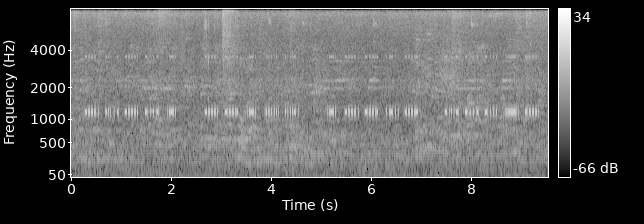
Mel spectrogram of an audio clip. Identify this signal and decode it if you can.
Hellschreiber (Feld-Hell, 122.5 baud), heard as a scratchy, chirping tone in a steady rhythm, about 1190 Hz, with the noise of a restaurant. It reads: FVPUI PDIXJ IFDTA NULSC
